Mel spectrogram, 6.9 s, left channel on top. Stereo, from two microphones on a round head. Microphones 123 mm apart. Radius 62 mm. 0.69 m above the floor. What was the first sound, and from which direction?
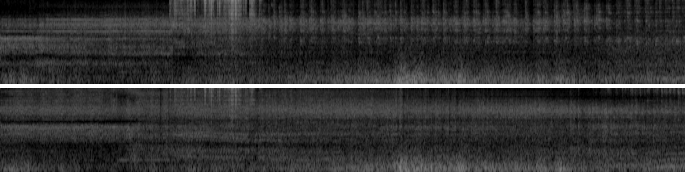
A dropped coin, 35° left (ahead or behind).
